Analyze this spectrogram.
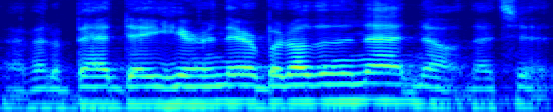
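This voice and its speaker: Amid audible room echo, a man speaks at a medium pitch with a dark, mellow tone and fairly even intonation. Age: 60s. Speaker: artist. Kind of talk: interview. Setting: art gallery. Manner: rambling, conversational.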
